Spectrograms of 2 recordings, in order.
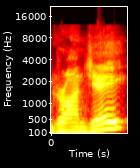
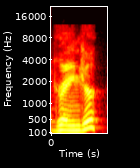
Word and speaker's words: Granger: Benjamin Granger. It looks like Granger, but he is Cajun and from Louisiana, and it's pronounced Granger.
